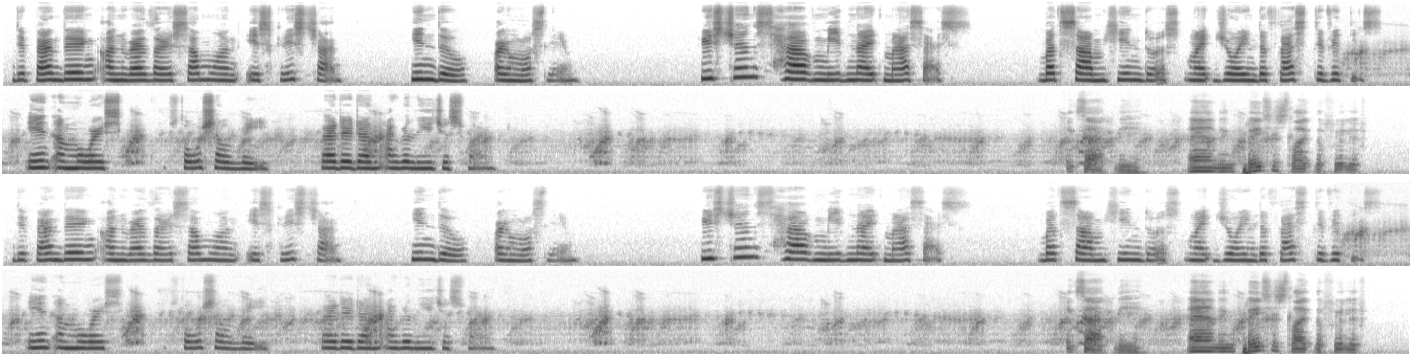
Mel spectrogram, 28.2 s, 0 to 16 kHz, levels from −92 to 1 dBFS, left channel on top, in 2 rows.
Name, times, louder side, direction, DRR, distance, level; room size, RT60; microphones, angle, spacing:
voice 1, 0.1-3.4 4.1-4.7 4.9-5.8 7.0-9.5 10.4-13.7 14.3-15.3 15.9-16.8 17.3-19.0, left 4 dB, 45° left, 0.4 m, -28 dB
sound 1, 13.3-26.9, right 2 dB, 15° right, 1.2 m, -45 dB
voice 2, 24.7-25.5 25.9-27.7, right 2 dB, 35° right, 0.6 m, -33 dB
4.1 x 2.5 x 2.3 m
head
